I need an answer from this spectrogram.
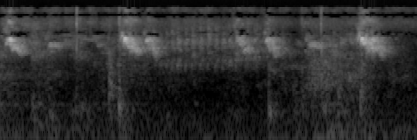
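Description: Small birds chirping, short falling chirps that come in quick clusters of two or three every second or so.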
